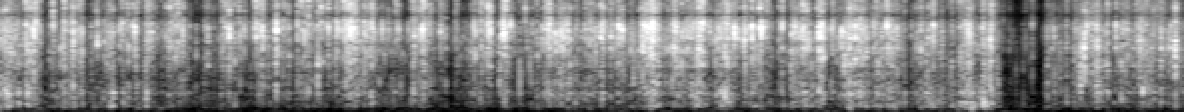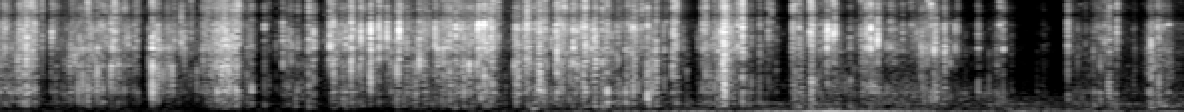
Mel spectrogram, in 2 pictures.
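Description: Fingertips crinkle a small printed plastic-film Lego Disney Raya polybag filled with loose plastic bricks, hollow and soft, pressing it flat on the table and shaking it. The result is dense, bright, continuous crinkling and crackling with almost no low end. It eases into quieter, sparser rustles with brief pauses toward the end.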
